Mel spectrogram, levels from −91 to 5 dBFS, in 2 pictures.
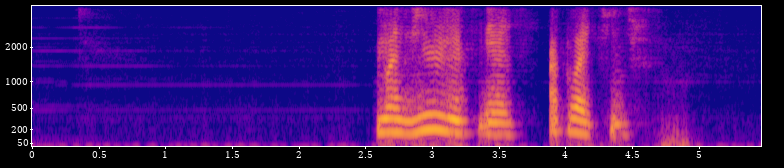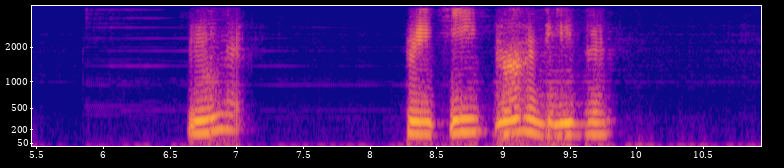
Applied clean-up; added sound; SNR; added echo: neural separator model SepFormer WHAMR!.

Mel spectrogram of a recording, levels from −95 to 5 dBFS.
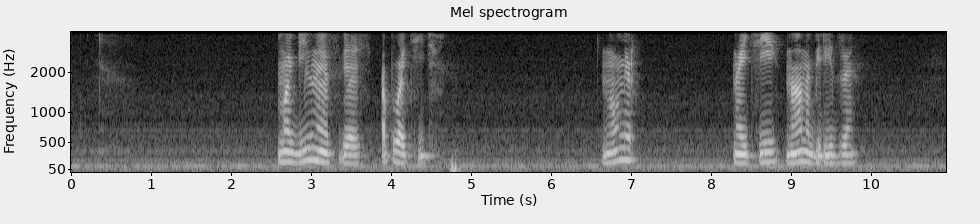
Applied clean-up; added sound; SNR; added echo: none; none; none; none.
